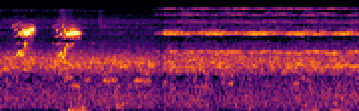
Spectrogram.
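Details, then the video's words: Two greedy nightingale chicks at a wild Indonesian nest beg their mother for food: two sharp, high squeaky calls in quick succession open the recording, then a steady high hiss with a faint low hum. "the two nightingale chicks were so greedy that their mother was unable to find food for them"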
